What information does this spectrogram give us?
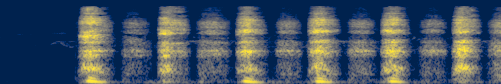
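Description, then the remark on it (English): Rapid, heavy panting breaths, about ten quick huffs in a steady rhythm, loud with no talking, likely a person imitating an animal panting to cool down. “No, I'm panting.”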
